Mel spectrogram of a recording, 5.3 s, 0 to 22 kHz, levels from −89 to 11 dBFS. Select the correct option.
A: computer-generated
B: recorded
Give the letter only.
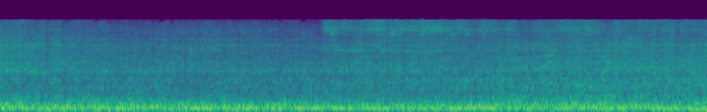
A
